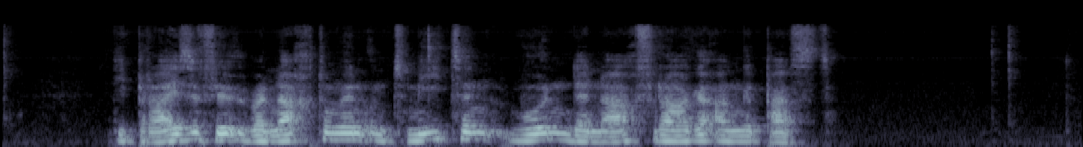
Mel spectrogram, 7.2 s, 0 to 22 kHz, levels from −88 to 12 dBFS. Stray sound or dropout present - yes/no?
no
